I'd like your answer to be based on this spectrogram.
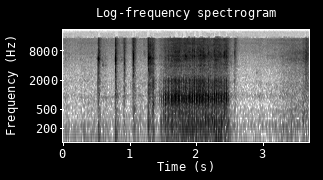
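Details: Pug snoring after a long day at the veterinary clinic and running around: a few snorting clicks, then one long, harsh, rattling snore.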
